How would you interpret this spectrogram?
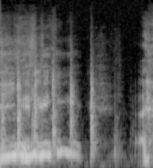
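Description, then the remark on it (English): A voice rapidly imitates Flintstone-esque cartoon feet scrambling as a character gets out of bed, a quick run of repeated, choppy syllables for under a second, then a few scattered vocal bursts, fairly loud. “He's got like, he's like getting out the bed and his feet are like.”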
